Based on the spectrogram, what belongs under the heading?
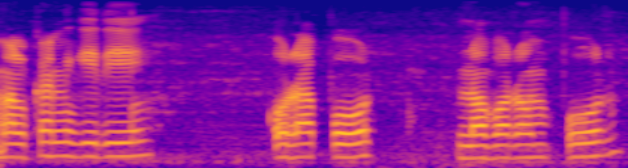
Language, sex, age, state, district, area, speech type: Odia, female, 45-60, Odisha, Malkangiri, urban, spontaneous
